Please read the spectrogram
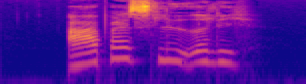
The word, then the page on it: arbejdsliderlig: ˈɑːbɑjds-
